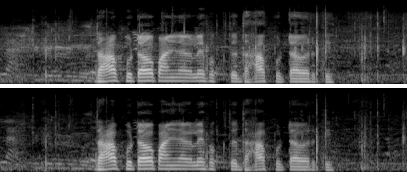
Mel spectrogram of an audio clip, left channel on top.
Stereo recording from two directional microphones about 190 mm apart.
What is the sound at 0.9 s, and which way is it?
Speech, centre (ahead or behind).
